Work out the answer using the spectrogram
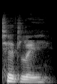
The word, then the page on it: tiddly: American English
